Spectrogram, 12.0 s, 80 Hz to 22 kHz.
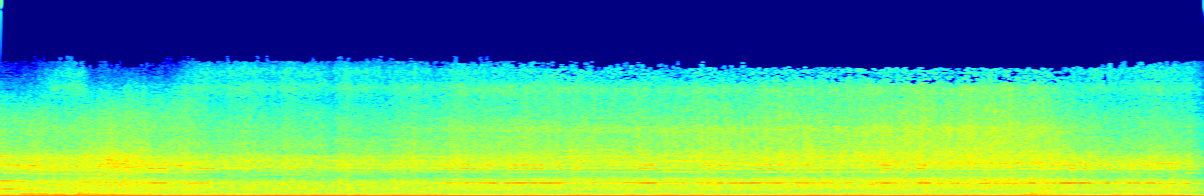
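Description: Kawasaki Ultra 310 jet ski's supercharged four-cylinder engine running steadily at low speed, a loud, even drone, with a Kspeed cool air intake panel fitted that makes the intake sound louder.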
